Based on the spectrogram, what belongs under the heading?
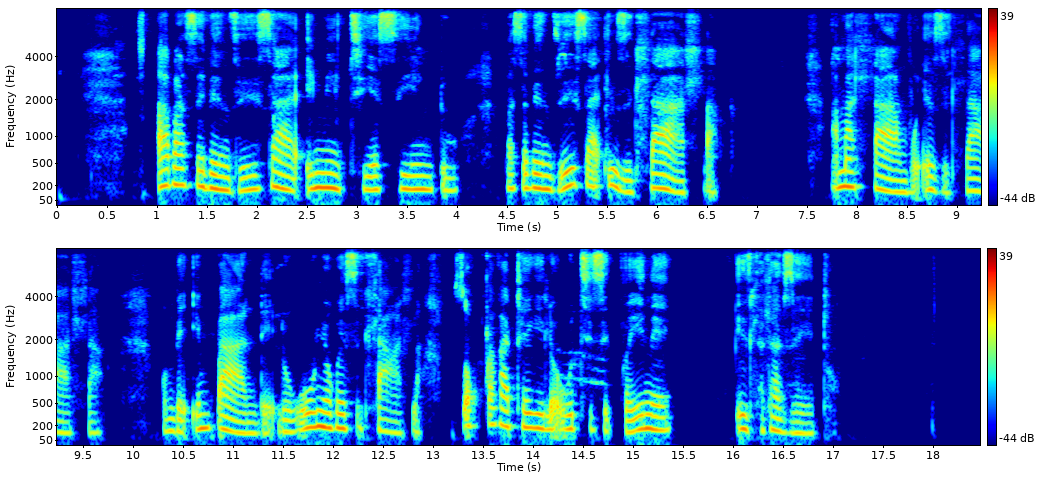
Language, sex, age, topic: North Ndebele, female, 36-49, health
